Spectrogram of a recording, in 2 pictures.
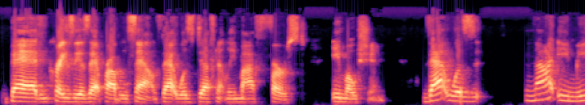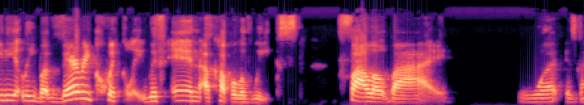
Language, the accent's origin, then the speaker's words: English; Philadelphia, Pennsylvania, United States; also born or lived in Indiana; So we are originally from Philadelphia. We were living in Indiana at the time.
